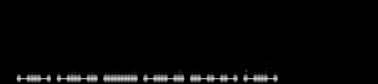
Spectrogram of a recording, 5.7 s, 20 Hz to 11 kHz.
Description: Morse code, heard as a keyed tone, about 24 wpm, 700 Hz. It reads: KC5CJK
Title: Speed Racing - USA 2x3 Call Signs 20wpm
